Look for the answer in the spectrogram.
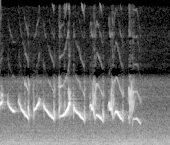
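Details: Trinidad bullfinch, described as a brown bird in the making, singing a quick warbled phrase of sliding high whistles and twittering notes for about two seconds, then quiet.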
